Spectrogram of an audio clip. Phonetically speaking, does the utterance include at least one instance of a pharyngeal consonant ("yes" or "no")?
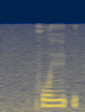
no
